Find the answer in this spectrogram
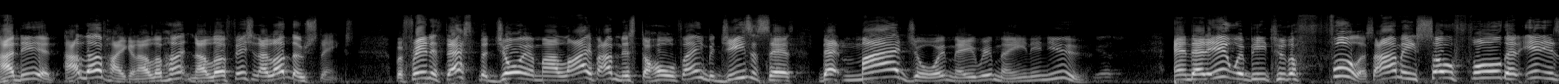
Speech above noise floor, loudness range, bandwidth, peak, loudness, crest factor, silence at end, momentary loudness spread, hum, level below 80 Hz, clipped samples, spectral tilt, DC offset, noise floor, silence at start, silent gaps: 35 dB; 3 LU; 11 kHz; 0 dBFS; -19 LUFS; 20 dB; 0 s; 10 LU; none; -56 dBFS; under 0.1%; -3.5 dB/octave; under 0.1%; -54 dBFS; 0 s; none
